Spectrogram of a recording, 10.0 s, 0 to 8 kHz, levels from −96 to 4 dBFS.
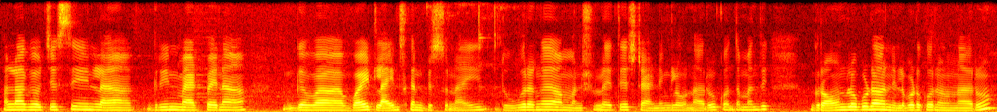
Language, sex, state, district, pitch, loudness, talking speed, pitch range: Telugu, female, Andhra Pradesh, Anantapur, 185 Hz, -18 LUFS, 120 wpm, 170-200 Hz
